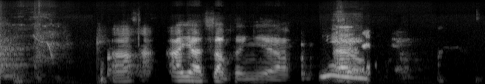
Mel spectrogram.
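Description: A middle-aged man speaks over an online call.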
